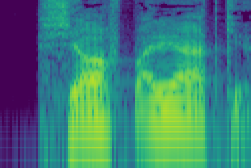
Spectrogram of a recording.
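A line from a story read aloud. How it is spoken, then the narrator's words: Breathy exhale. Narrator (Russian): выдохнул Нефер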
